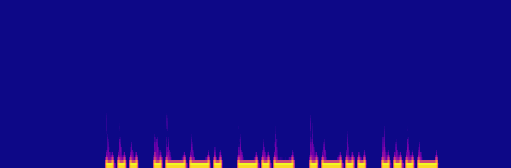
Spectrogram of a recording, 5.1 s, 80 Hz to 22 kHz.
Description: Morse code, heard as a keyed tone, about 20 wpm, 700 Hz. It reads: SPKLV
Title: Code Groups - 5 Letters - 20wpm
